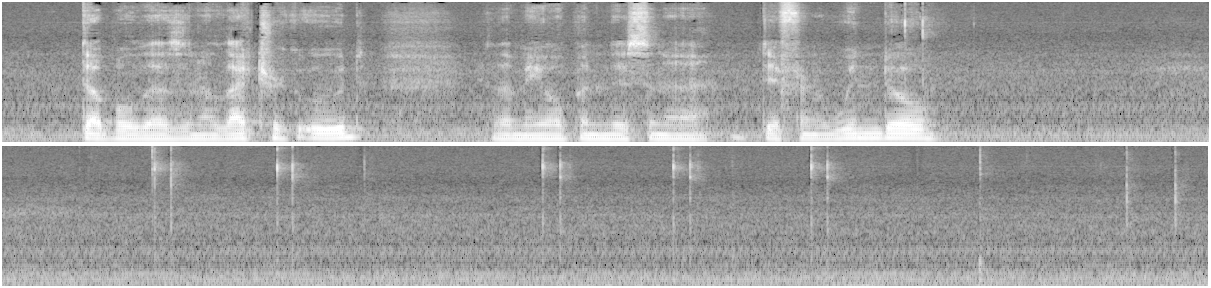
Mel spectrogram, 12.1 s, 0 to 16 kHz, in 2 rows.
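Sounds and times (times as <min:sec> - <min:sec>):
faint electrical hum: 0:00.0 - 0:12.0
computer mouse clicks: 0:06.8 - 0:07.6, 0:08.7 - 0:10.3.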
